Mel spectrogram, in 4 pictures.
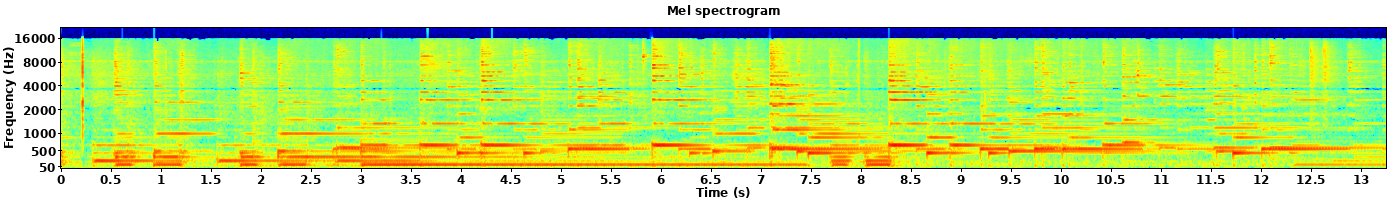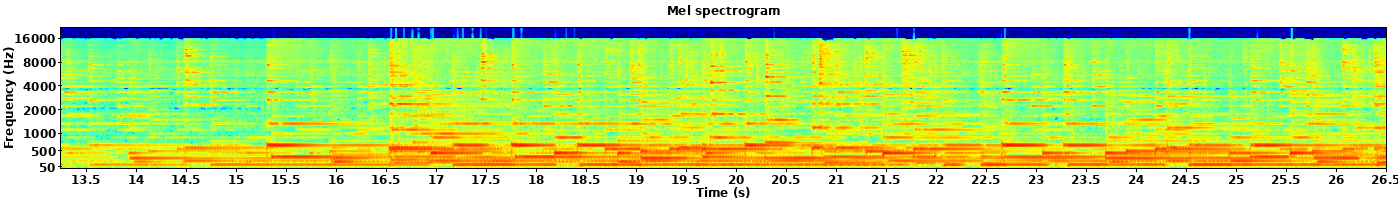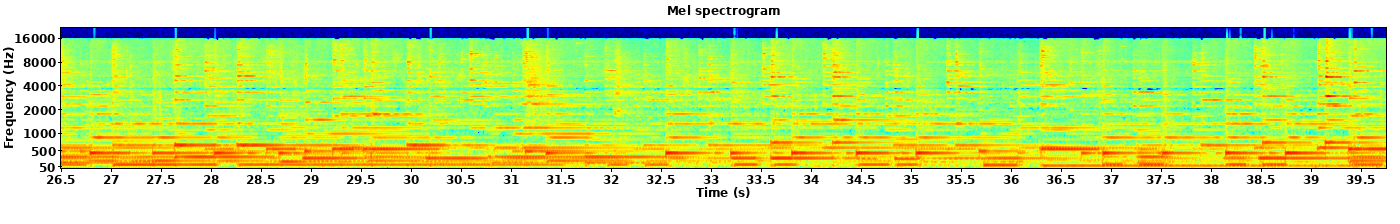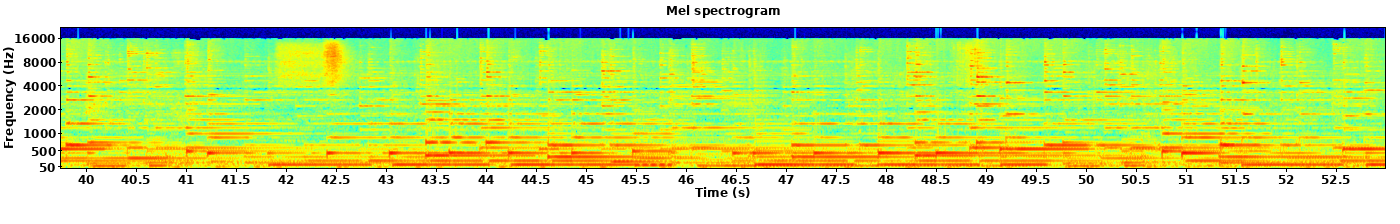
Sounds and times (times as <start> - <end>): Harp: 0.0 - 52.9.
